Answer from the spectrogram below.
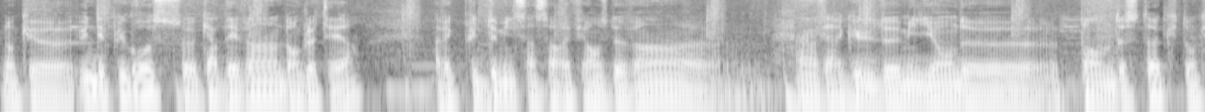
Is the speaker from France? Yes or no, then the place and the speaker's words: yes; Nouvelle-Aquitaine, France; also born or lived in Switzerland / Monaco; je suis parti donc de Charentes dans le Périgord, donc c'est pas très loin, ça va, mais après du Périgord je suis parti en Suisse pendant 3 ans à peu près, et après je suis parti à Monaco.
